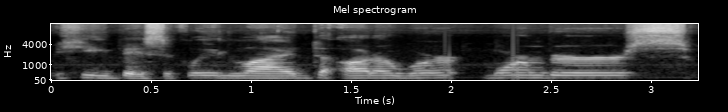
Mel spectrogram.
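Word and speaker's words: Warmbier: basically lied to Otto Warbeers Warbeer I think is how you say it. As if it's a warm beer.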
